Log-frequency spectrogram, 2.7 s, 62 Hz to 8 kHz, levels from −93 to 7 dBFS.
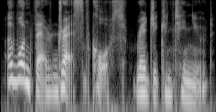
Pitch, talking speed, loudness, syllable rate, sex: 160 Hz, 175 wpm, -19 LUFS, 5.2 syllables/s, female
